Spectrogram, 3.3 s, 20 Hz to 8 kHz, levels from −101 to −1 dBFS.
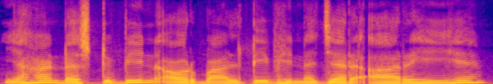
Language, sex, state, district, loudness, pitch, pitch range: Hindi, male, Jharkhand, Ranchi, -13 LUFS, 165 Hz, 150-180 Hz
